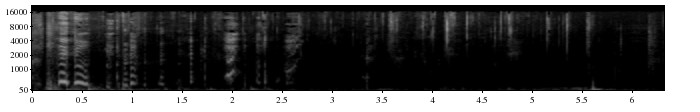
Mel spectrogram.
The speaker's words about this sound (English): Oh, I hear you crunching. Pass me one.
